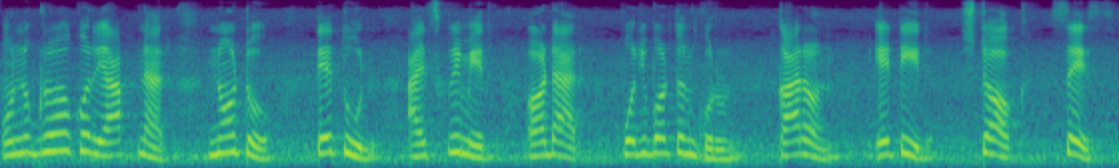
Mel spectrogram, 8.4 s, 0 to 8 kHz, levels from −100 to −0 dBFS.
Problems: constant background noise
